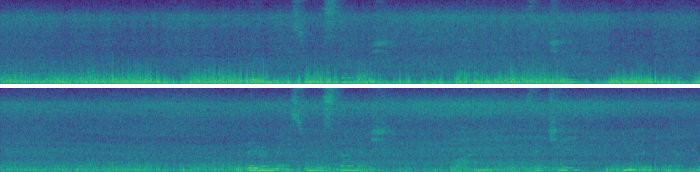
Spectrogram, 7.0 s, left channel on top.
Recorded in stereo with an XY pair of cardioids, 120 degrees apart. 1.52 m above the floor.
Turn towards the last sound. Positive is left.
turn(degrees=-65)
